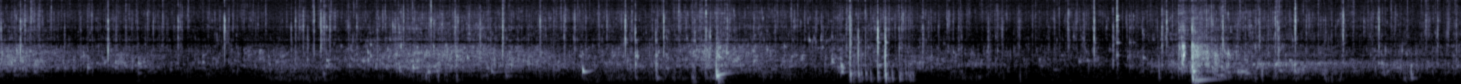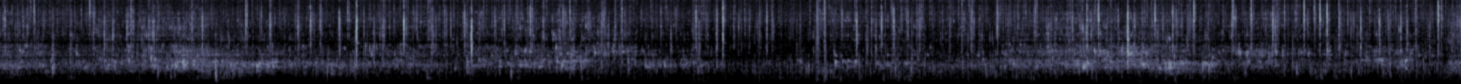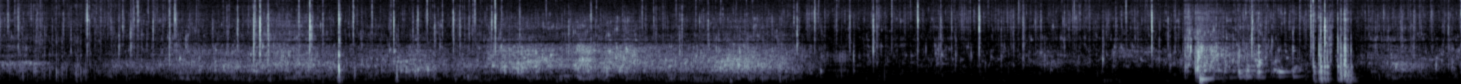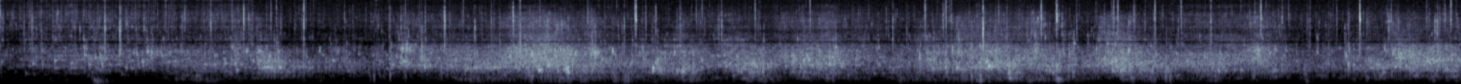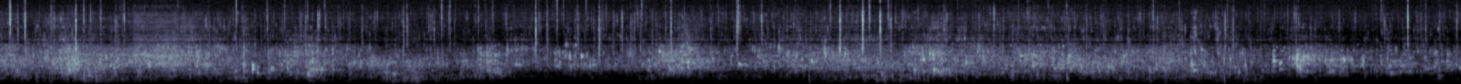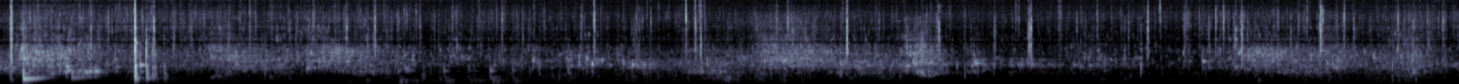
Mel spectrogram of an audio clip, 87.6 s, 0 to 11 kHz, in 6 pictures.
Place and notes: Valle del San Lorenzo, Italien - San Lorenzo al Mare - At the head of the groyne, under water recording with contact mic
Contact mic attached to a bottle, about 1m submerged, throwing pebbles into the water. Mono recording.
[Hi-MD-recorder Sony MZ-NH900, contact mic by Simon Bauer]
Costarainera IM, Italy, August 2015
